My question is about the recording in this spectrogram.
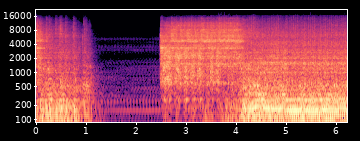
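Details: Classic Mini 1.3 track car after roller rocker replacement and correcting plug lead firing order: brief crank then even, steady idle with no valve tick; normal idle.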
